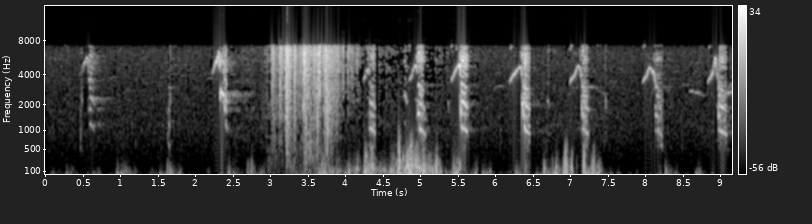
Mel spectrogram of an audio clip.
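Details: Golden eagle pair mating on the nest on 26 March 2023, the day before the female laid her second egg; a series of high, thin, downward-hooked yelps with harmonics, and a loud burst of wing flapping and rustling in the middle.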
